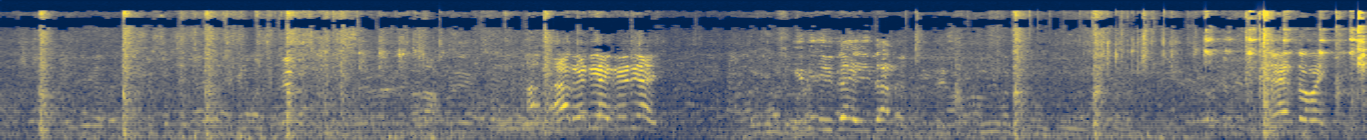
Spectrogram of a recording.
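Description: Ice and liquid rattle as a drink is tossed and shaken between cups.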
